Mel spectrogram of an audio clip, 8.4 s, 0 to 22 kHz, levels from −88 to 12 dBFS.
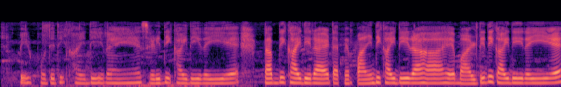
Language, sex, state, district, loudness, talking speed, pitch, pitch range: Hindi, female, Uttar Pradesh, Jalaun, -16 LUFS, 190 wpm, 205 Hz, 195-210 Hz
